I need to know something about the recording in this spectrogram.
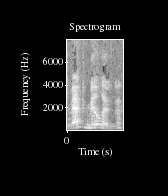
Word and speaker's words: Macmillan: Macmillan is how you say it.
